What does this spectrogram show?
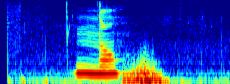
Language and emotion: Russian, neutral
